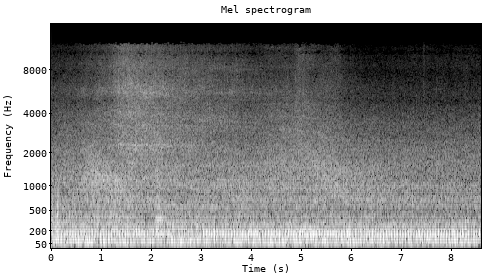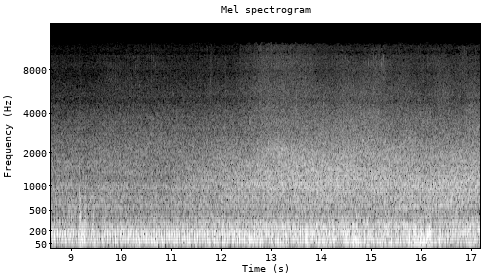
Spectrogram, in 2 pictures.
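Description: Steady engine hum and road noise from a vehicle driving along a city road, with other traffic on it. There is a louder rush of passing traffic for a few seconds near the end.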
